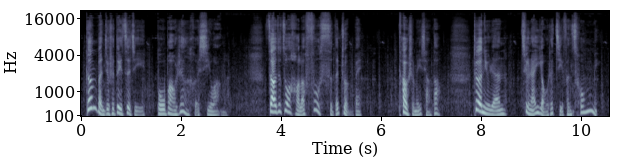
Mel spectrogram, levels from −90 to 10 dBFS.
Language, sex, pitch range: Chinese, female, 165-260 Hz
